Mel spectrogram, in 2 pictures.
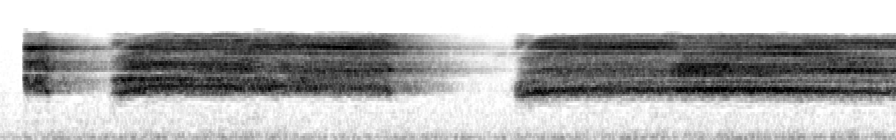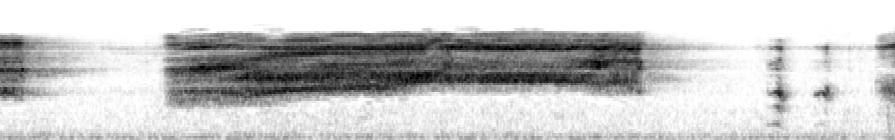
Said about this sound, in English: In case you're wondering, this is what a barn owl sounds like when it's screeching.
